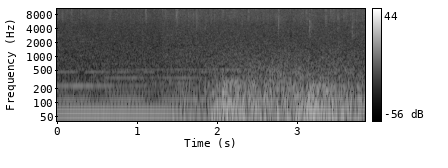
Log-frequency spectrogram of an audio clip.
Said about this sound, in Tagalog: Pasado 9:00 ng umaga, nang biglang lumakas ng huso ang ulan. Bumugso ang buhos ng ulan at ihip ng hangin papasok ng bintana.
